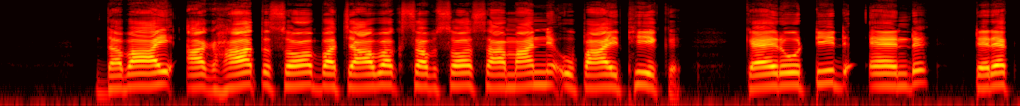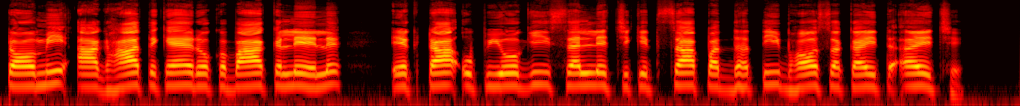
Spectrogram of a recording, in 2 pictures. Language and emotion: Maithili, neutral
